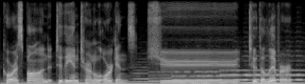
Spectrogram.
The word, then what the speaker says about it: 虚: In pinyin, or the standard pronunciation of Chinese phonetic alphabet, the letter X is pronounced as sh in the English word she. U is pronounced as wu in the word wood, but ending with a prolonged I, as in it.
